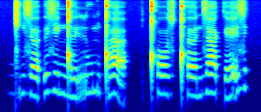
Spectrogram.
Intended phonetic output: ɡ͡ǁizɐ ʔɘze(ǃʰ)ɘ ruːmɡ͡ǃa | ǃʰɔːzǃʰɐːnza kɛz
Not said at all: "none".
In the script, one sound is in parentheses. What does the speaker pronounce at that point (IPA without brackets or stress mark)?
ŋ͡ǃ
